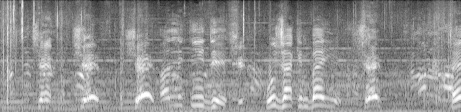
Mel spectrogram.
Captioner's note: shouting in Arabic and Hebrew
